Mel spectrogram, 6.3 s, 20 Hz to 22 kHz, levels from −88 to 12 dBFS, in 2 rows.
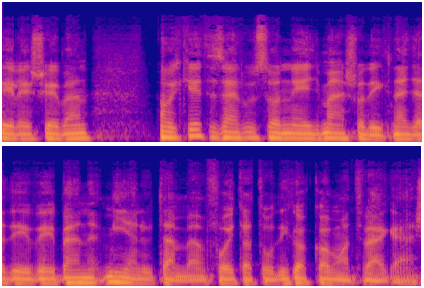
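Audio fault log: No faults are present in this speech recording. Nothing in the audio calls for an entry in this log.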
